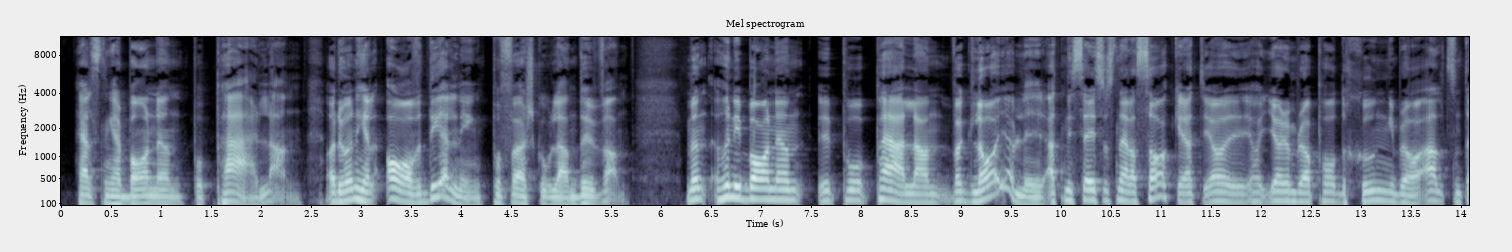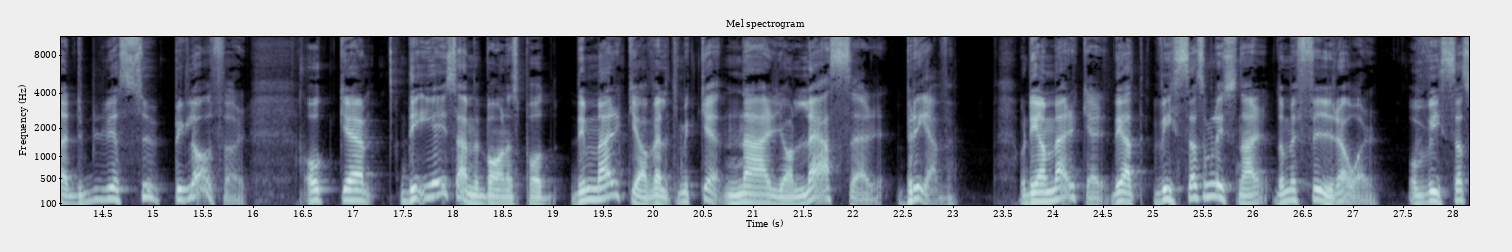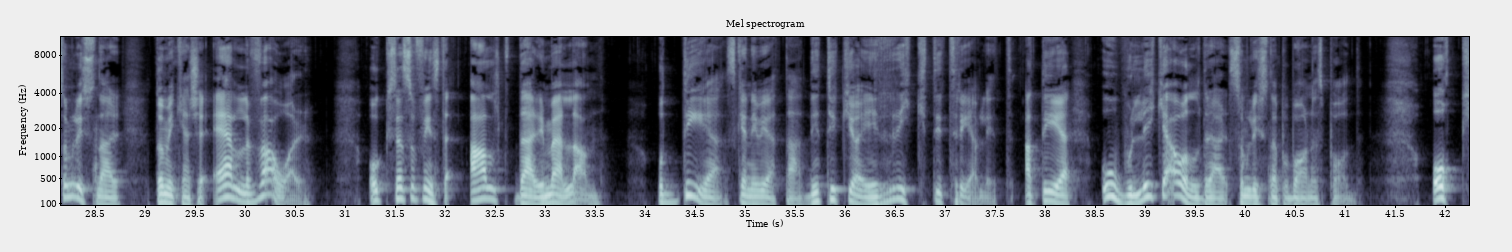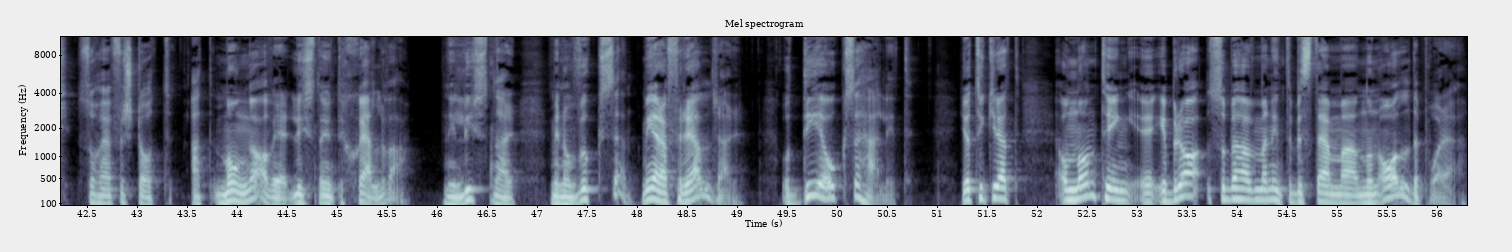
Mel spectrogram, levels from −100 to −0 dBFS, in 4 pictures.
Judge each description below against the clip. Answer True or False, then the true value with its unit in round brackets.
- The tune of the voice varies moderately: False (6.8 semitones)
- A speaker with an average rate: True (170 wpm)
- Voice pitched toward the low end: True (125 Hz)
